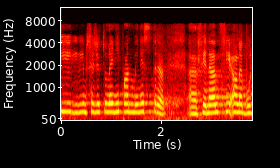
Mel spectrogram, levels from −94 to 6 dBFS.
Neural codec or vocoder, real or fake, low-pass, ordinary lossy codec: codec, 16 kHz, 2 kbps, X-Codec, HuBERT features, trained on balanced general audio; fake; 7.2 kHz; MP3, 48 kbps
